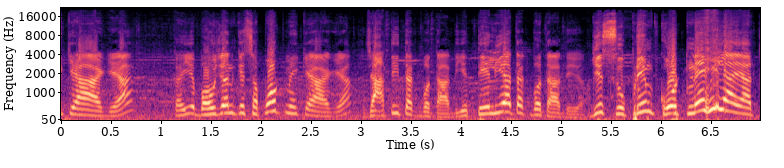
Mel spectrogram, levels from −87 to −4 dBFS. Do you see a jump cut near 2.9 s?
yes; 2 cuts; at 2.9 s, 5.2 s

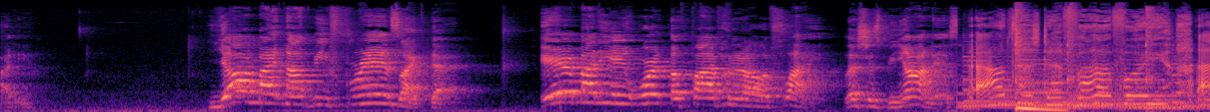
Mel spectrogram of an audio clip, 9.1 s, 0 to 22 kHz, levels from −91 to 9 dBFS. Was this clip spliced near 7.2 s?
yes; 1 cut; at 7.2 s

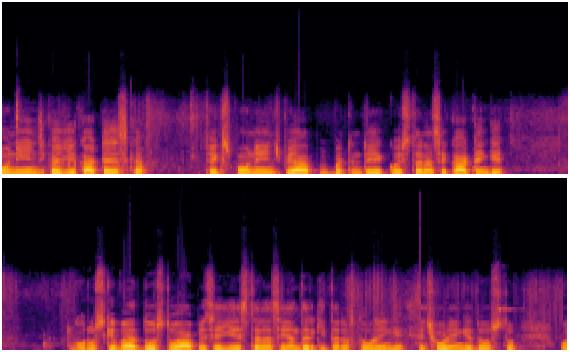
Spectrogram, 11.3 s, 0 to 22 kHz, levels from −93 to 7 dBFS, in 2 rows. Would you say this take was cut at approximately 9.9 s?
yes; 1 cut; at 9.9 s

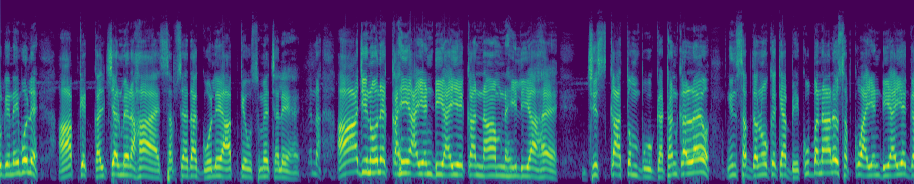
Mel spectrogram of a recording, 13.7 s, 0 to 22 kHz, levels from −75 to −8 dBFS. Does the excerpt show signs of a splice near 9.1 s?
no; 1 cut; at 4.8 s

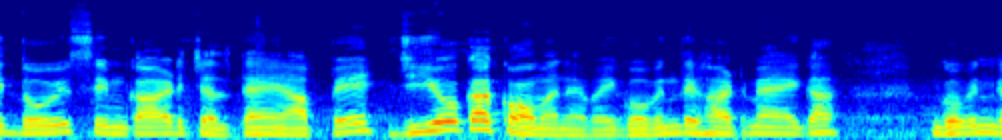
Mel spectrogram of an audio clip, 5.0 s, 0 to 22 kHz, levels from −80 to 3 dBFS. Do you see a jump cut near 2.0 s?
yes; 1 cut; at 2.0 s

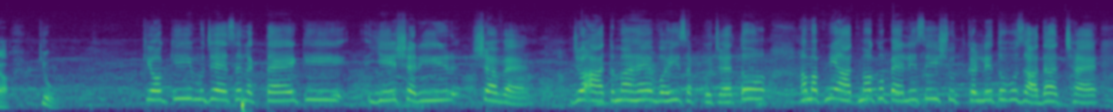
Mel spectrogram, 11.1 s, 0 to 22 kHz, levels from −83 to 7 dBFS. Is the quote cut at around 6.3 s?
no; 0 cuts

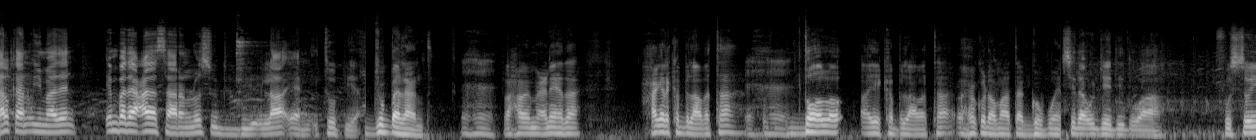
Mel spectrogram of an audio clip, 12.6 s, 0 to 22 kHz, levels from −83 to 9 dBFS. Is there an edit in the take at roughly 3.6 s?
yes; 2 cuts; at 3.6 s, 10.6 s

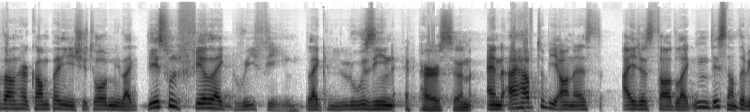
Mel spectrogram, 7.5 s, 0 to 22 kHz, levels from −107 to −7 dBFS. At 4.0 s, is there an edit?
no; 1 cut; at 1.3 s

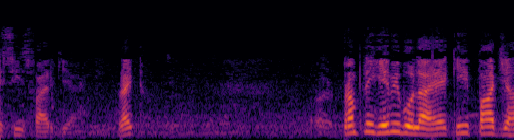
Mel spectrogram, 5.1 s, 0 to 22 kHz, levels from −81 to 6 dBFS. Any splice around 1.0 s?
no; 0 cuts

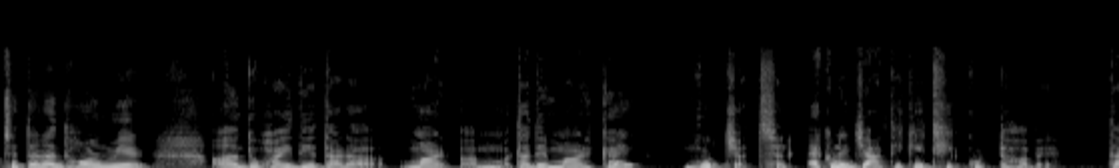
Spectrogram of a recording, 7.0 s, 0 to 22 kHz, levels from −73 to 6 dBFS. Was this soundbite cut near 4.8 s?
yes; 1 cut; at 4.8 s

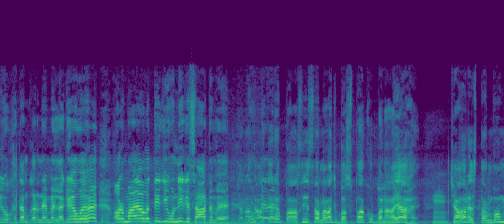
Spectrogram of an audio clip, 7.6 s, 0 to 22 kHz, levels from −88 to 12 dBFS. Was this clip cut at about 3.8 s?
yes; 1 cut; at 3.8 s

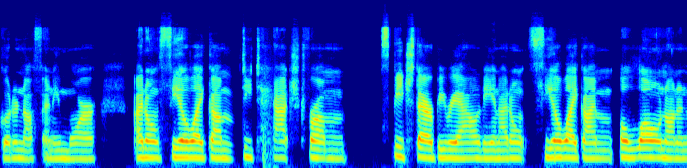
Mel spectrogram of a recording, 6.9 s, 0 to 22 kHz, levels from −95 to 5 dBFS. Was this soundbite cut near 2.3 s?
yes; 1 cut; at 2.3 s

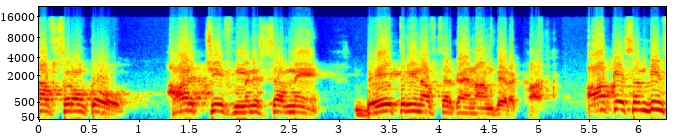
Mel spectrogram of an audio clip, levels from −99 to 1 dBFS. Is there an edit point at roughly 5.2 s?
yes; 1 cut; at 5.2 s

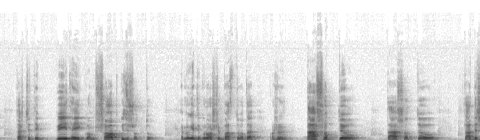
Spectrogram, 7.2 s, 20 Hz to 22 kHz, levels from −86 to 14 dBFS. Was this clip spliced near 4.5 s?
no; 0 cuts

